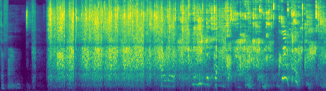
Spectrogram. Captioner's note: audience applauds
